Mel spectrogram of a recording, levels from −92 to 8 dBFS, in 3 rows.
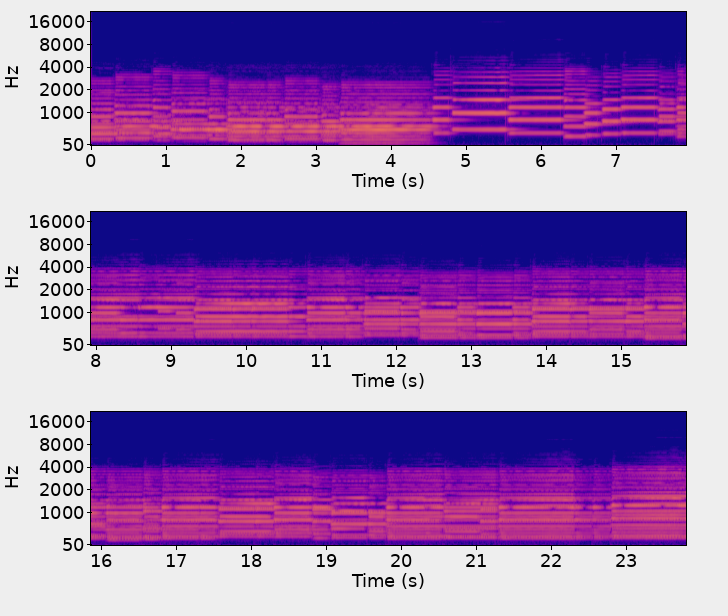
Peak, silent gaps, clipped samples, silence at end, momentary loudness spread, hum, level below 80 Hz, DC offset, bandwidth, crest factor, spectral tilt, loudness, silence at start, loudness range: -20 dBFS; none; under 0.1%; 0 s; 5 LU; none; -82 dBFS; under 0.1%; 9.6 kHz; 14 dB; -5.5 dB/octave; -34 LUFS; 0 s; 3 LU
